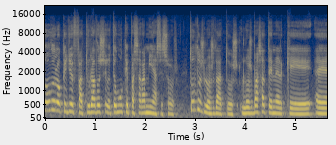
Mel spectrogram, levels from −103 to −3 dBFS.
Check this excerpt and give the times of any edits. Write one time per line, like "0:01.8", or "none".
0:02.8

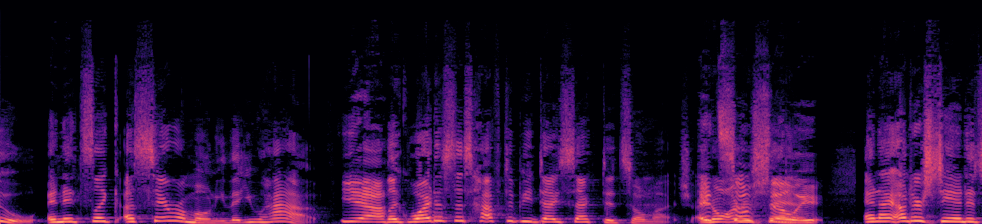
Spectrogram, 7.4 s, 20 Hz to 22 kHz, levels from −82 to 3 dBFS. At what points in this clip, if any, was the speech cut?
0:06.3

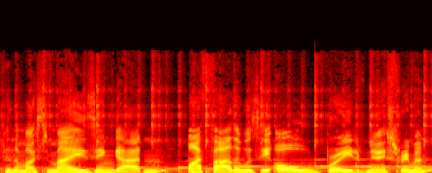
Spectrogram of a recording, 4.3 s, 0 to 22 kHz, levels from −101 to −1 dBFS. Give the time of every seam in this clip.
0:01.9

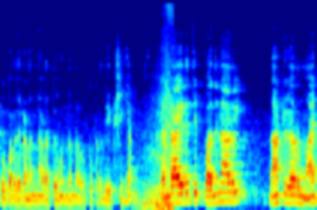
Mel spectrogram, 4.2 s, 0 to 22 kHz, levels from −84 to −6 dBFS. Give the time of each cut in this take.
0:01.9

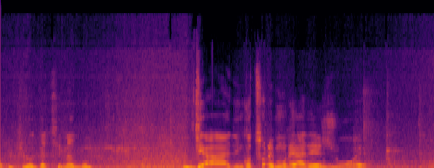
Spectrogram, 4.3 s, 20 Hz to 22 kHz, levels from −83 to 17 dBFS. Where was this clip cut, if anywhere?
none

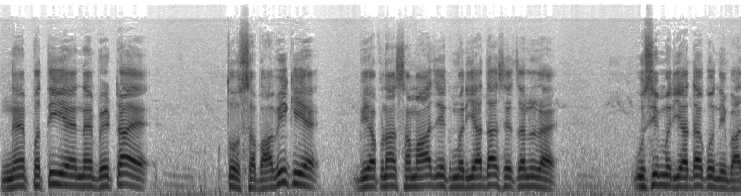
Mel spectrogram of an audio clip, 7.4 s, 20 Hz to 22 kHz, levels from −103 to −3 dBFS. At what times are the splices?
none

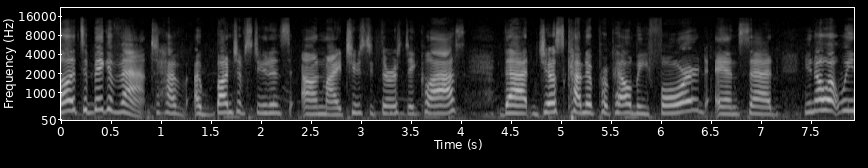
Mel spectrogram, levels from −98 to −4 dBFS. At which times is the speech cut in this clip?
none

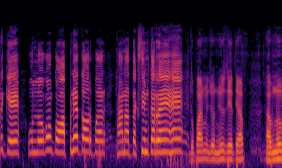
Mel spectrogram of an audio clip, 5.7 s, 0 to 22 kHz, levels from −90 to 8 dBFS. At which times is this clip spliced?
0:03.8

